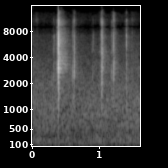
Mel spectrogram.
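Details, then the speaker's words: Ford Fiesta ST 180 stock blow-off valve, plunger pushed by hand before a GFB vent-to-atmosphere upgrade: irregular dry clicks and scrapes as it catches instead of sliding smoothly; a sticking plunger, and the owner suspected the valve was failing. "sounds like it's catching it's not smooth at all okay so that may have been a problem"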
